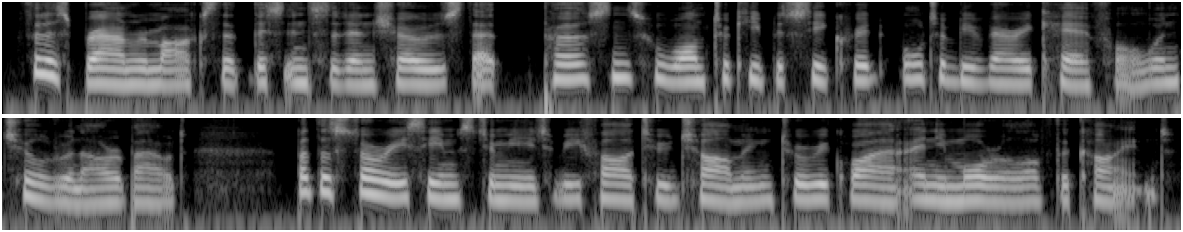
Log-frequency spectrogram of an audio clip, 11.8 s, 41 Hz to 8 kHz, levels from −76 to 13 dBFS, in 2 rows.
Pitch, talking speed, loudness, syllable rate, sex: 180 Hz, 215 wpm, -19 LUFS, 5.6 syllables/s, female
